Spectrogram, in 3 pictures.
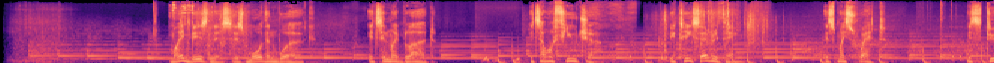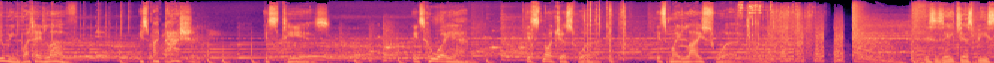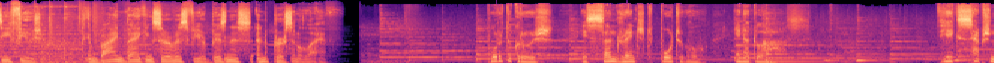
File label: male english with brazilian portuguese accent; brazilian french and brazilian portuguese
